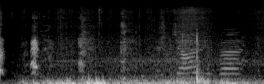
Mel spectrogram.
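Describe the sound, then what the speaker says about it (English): A scat-detection whale dog gives a few short barks and yips in a noisy outdoor setting, with a low rumble beneath and voices talking around it. "That's the sound of Eba the whale dog."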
